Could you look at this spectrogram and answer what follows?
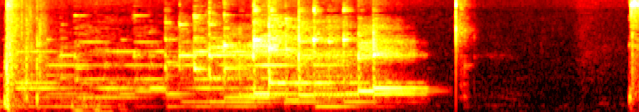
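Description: A phone rings late at night with a bright, melodic ringtone of layered tones for about three seconds, then stops abruptly, followed by a brief click and a later burst of noise.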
